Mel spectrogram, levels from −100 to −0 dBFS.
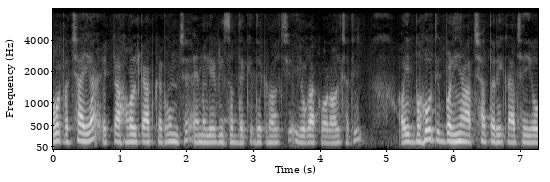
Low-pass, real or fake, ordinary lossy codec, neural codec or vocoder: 7.2 kHz; fake; none; codec, 16 kHz, 2 kbps, FreqCodec, larger model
